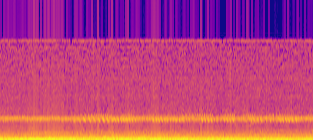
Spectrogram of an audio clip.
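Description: Insects trilling steadily at a high pitch over a low, steady rumble.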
